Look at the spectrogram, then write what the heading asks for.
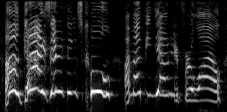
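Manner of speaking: very high, loud squeak; excited frog. Acted. Froggy tells his friends everything's cool, excited. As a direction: call back gleefully.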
